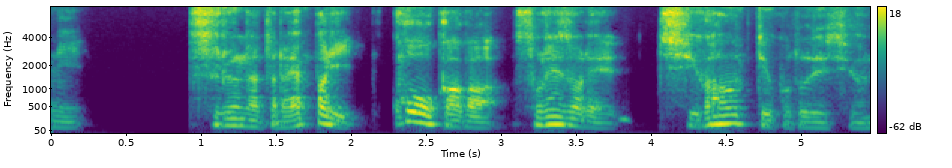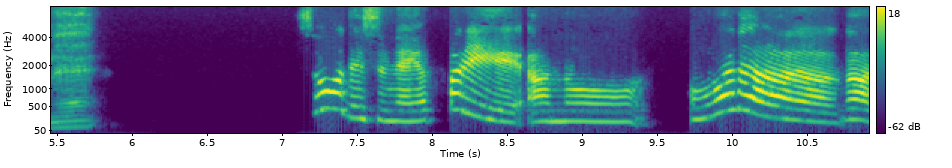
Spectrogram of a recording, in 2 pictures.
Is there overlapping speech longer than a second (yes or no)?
no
